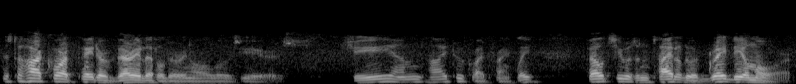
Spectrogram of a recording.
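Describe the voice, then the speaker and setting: An actor playing a proper, earnest attorney in a 1950s radio mystery, courteous, formal and emphatic. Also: male voice, lowish voice, big pitch swings, moderate pace, slight background noise. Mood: explaining. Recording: thin phone-like vintage radio recording.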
